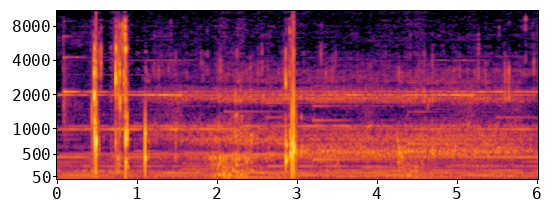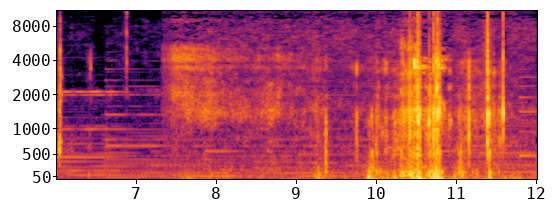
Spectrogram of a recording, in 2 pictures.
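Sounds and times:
water splashing: 0.5s - 6.2s.

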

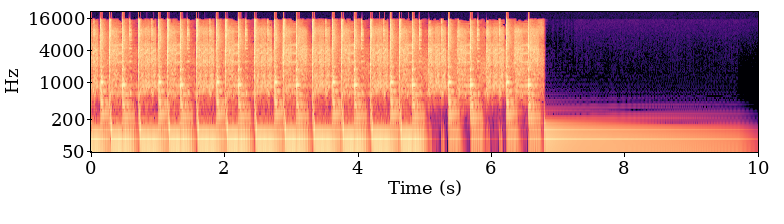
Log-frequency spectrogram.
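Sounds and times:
deep synth sub-bass note: 6.7s - 10.0s.

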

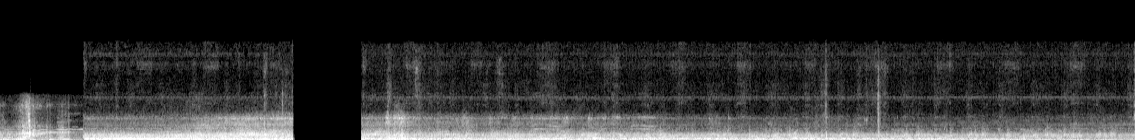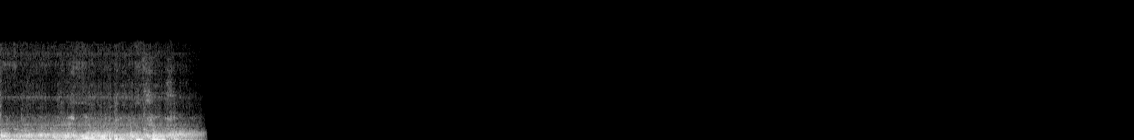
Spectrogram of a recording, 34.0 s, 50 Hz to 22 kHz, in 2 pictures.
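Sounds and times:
car road and engine noise: 1.3s - 4.4s, 5.4s - 20.1s
voices in car: 5.5s - 19.9s.

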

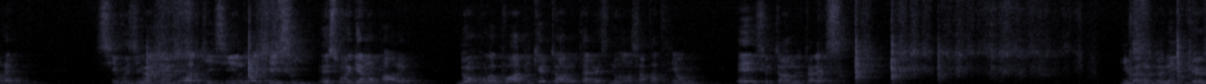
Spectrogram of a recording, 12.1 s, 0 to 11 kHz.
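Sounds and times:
chalk tapping on blackboard: 1.4s - 2.9s, 8.4s - 12.0s
chalk scratching on blackboard: 1.4s - 3.1s, 8.4s - 12.0s.

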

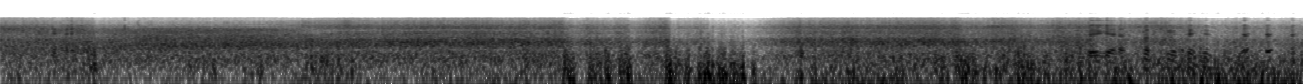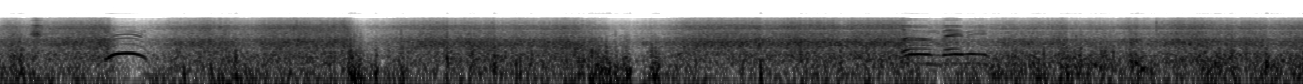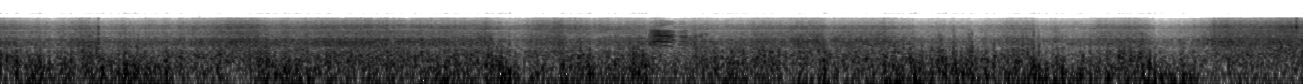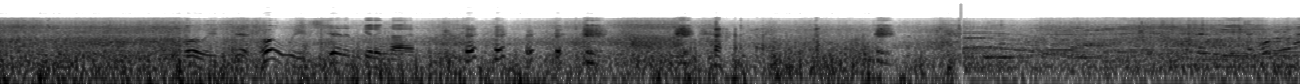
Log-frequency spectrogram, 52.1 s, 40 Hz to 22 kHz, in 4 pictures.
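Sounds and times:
ocean surf breaking: 0.0s - 52.0s
wind buffeting microphone: 0.0s - 52.0s.

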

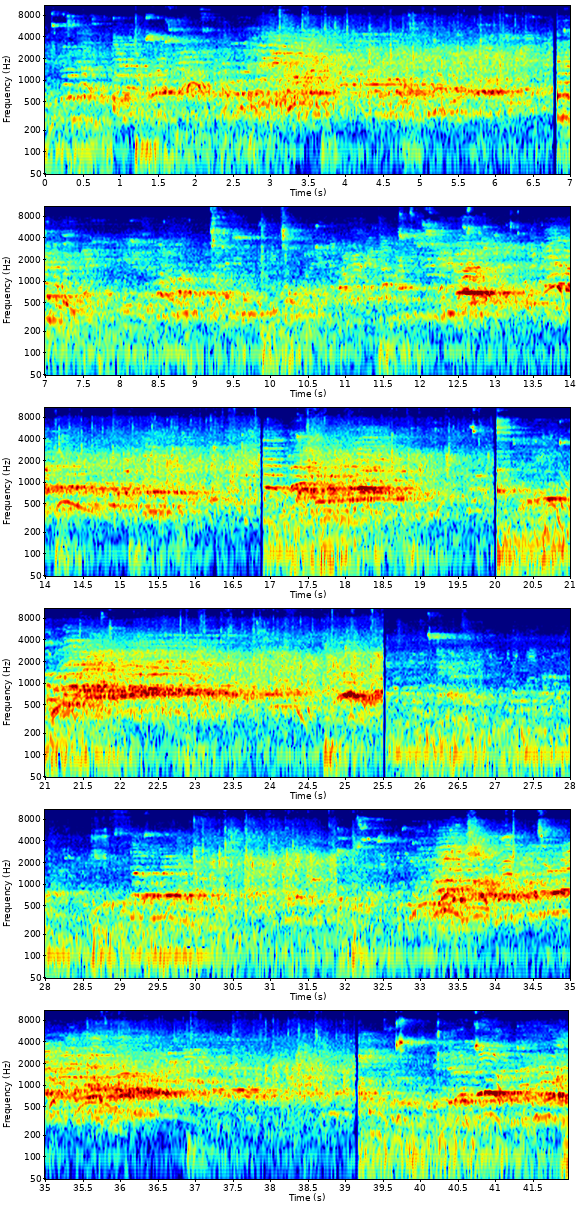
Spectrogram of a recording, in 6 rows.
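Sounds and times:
players and spectators shouting: 10.8s - 25.6s, 32.8s - 39.5s, 40.3s - 41.9s.

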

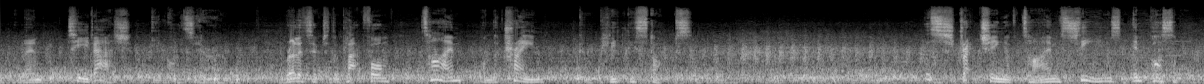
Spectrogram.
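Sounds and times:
train rushing: 0.0s - 12.0s.

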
